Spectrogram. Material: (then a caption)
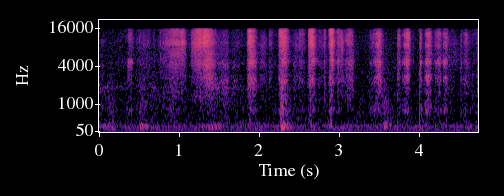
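Paper. A pencil's graphite tip is drawn across the page of a large open paper sketchbook lying on a teal folder on carpet. It makes a quiet, continuous scratching stroke with bright, hissy bursts over a low steady hum.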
